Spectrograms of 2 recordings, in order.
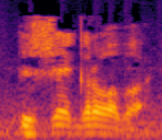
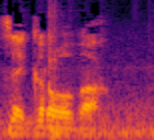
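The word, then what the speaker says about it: Zhegrova: Se tu vedi bene come si è scritto il nome, tra la Z e la E c'è un H, e in albanese H conta, non è come l'italiano. La Z seguita da un H si pronuncia G, come Paris Saint-Germain. Perciò si pronuncia Zegrova e non Zegrova.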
